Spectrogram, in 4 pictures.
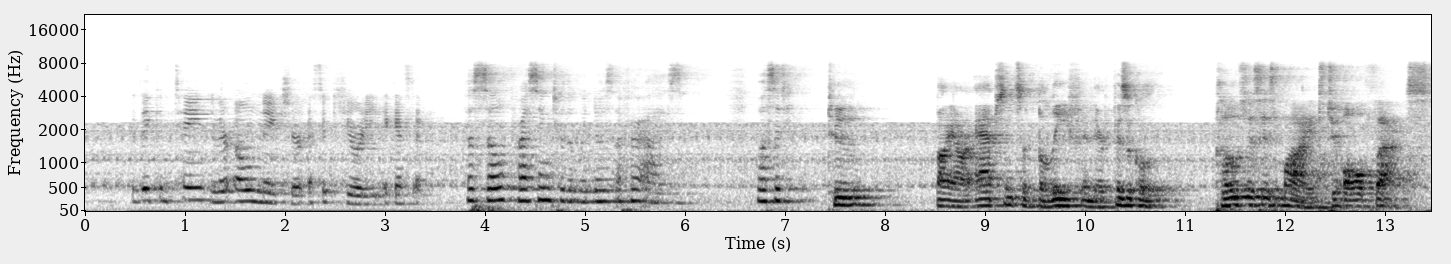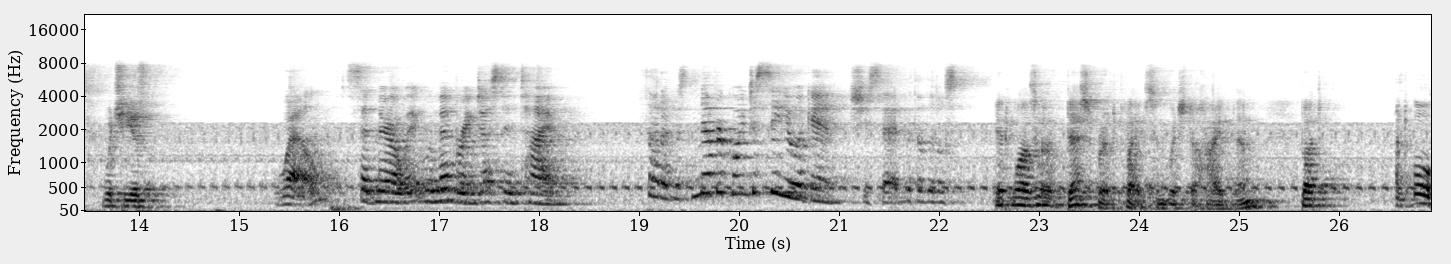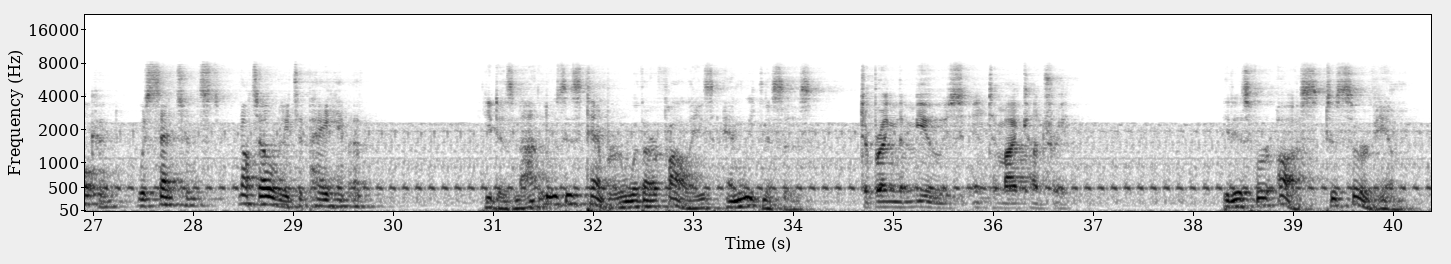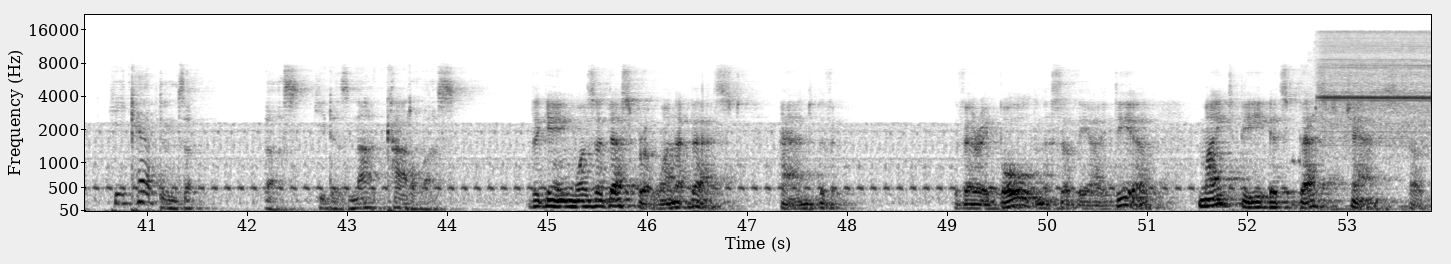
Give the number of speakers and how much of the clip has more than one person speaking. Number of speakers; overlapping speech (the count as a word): ten, no overlap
